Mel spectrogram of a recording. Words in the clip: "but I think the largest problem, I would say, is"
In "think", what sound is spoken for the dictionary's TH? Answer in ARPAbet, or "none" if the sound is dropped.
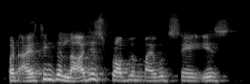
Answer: T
